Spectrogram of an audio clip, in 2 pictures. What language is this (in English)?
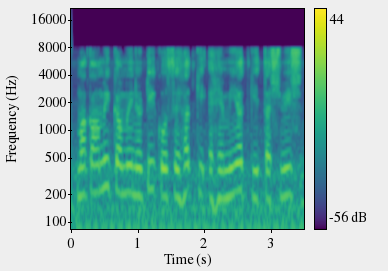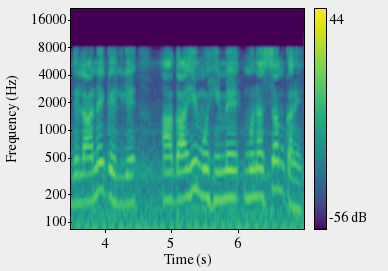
Urdu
